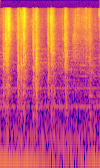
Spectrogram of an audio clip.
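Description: Tarot cards being shuffled by hand: a quick run of soft clicks and rustles, about five a second.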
